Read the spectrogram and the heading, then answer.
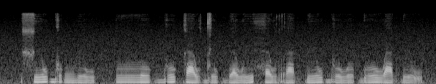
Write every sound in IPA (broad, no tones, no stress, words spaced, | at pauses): ʃywɡuŋ͡myw | lːu ɡ͡bukæwdiwɡ͡bɛw yhɛwræ k͡pywbuwu ɠuwæk͡pyw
